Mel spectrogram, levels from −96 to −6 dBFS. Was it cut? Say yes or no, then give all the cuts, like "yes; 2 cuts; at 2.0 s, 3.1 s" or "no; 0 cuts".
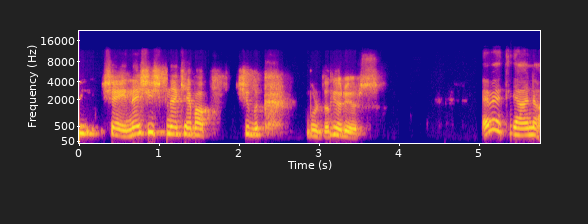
yes; 2 cuts; at 1.1 s, 3.1 s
